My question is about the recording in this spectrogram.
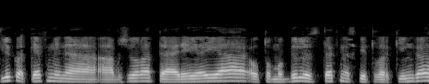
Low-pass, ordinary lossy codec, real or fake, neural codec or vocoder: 7.2 kHz; MP3, 24 kbps; fake; codec, 16 kHz, 4.8 kbps, FACodec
